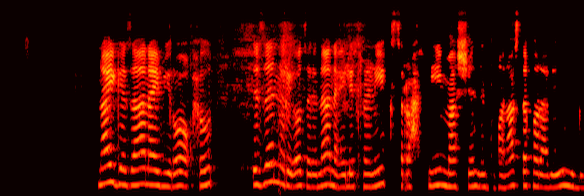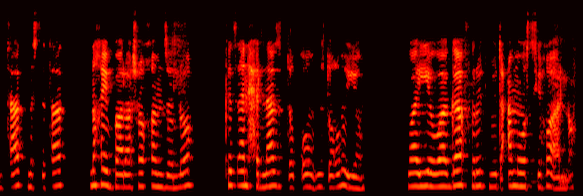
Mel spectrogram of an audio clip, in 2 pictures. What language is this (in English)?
Tigrinya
